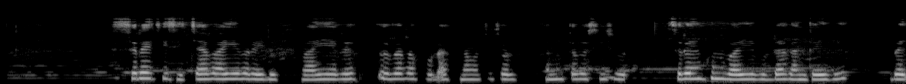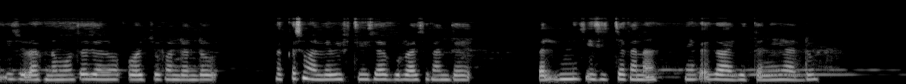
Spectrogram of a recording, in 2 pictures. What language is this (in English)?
Oromo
